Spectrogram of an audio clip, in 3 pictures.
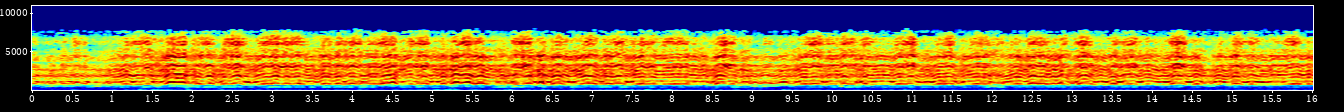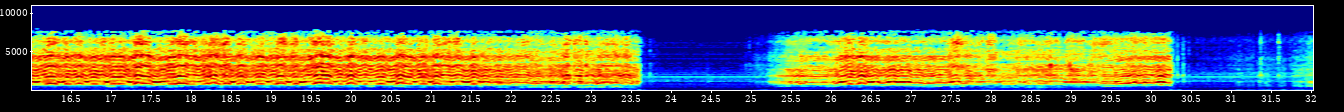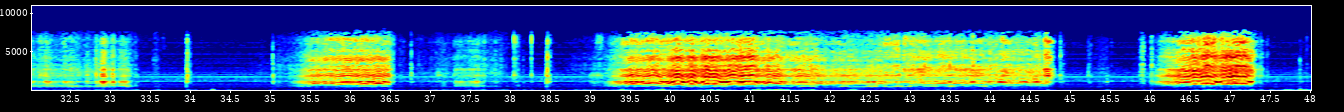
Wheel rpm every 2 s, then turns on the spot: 90, 110, 110, 110, 100, 110, 110, 100, 100, 100, 100, 80, 20, 80, 70, 20, 10, 20, 20, 30, 80, 60, 20, 40.
30-34 36-38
